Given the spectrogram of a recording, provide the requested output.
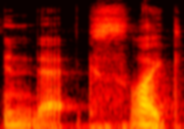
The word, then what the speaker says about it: Indyx: I mean, the app that I'm using, they spell it INDYX, but it's index, indexing your closet.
